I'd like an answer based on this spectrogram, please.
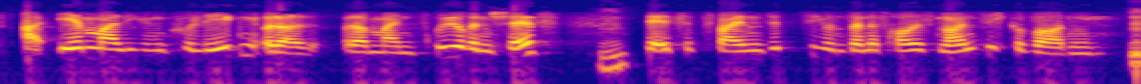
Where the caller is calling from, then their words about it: Southern Germany, Germany; Wie gesagt, ich komme aus Süddeutschland und ich gucke das regelmäßig.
